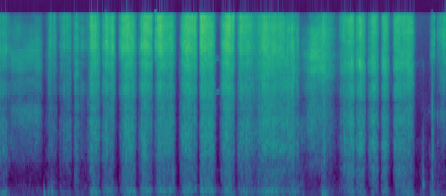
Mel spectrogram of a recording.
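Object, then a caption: Padded fabric pouch with metal zipper. Fingernails scratch along the metal zipper teeth of a hollow, rainbow-shaped padded fabric fanny pack, then tap and rub its padded surface. The result is a run of short, bright, rasping scrapes and soft thuds with a low body, coming in uneven bursts with brief gaps between them.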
